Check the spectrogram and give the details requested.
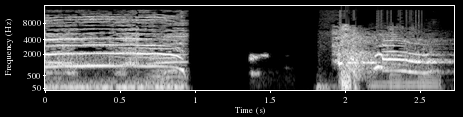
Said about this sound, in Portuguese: Um grito da …, que eu ainda tô com um soundboard antigo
